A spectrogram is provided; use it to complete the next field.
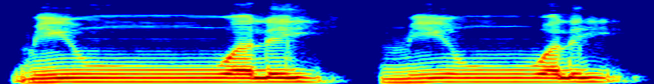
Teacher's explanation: نوازن بينهما، صوت 50% من الفم و50% من الخيشوم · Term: صوت الغنة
